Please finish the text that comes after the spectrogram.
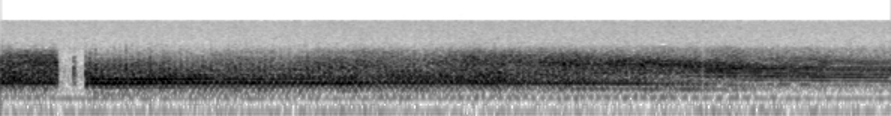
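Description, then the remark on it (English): A small red airplane's engine drones steadily and loudly over Southern California, its pitch slowly climbing as it revs up for takeoff, with a brief stutter near the start and no voices. “Little mechanical red bird skims across the gloom of the air drone, sees the top of the grass, and falls toward the heavens.”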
